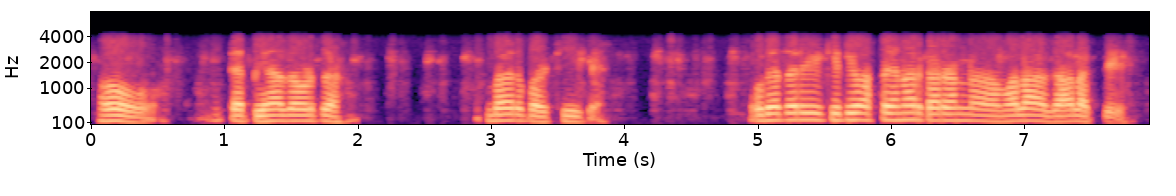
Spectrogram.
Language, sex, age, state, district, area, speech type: Marathi, male, 30-45, Maharashtra, Akola, rural, conversation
